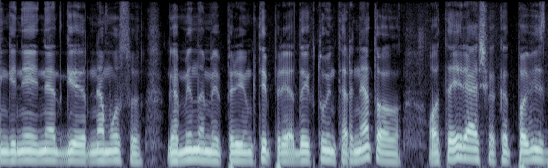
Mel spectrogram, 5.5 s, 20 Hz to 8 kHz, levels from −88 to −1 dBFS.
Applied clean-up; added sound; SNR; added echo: none; none; none; none.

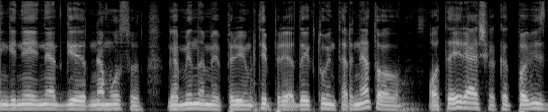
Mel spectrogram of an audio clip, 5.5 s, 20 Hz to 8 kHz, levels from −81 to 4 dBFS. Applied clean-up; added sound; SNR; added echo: neural mask model DeepFilterNet 3.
